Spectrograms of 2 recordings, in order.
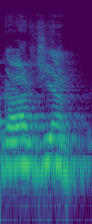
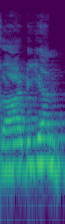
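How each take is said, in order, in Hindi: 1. बीच का व्यंजन 'j' की ध्वनि है। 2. बीच का व्यंजन 'd' की ध्वनि है। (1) "जिसे सामान्यतः गार्जियन, गार्जियन के रूप में बोला जाता है" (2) "इसका सही जो प्रोनाउंसिएशन होता है वो गार्डियन"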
